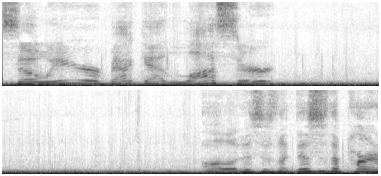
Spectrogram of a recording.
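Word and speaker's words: Lahser: It's hard to say, but it's pronounced Losser Road, not Losser.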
